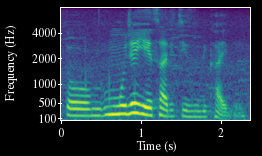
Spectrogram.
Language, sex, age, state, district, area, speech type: Urdu, female, 45-60, Maharashtra, Nashik, urban, spontaneous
